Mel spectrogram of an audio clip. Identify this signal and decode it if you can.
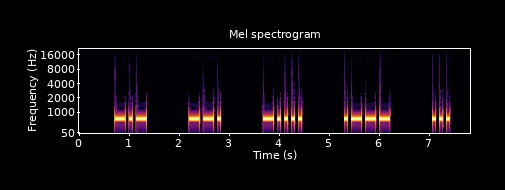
Morse code, heard as a keyed tone, about 17 wpm, spaced as for 8 wpm, 700 Hz. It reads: KG6JS
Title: USA Call Signs - 4x Character Spacing - 17wpm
